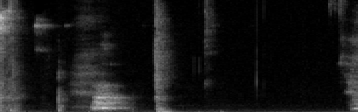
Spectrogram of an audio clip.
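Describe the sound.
A man imitates a dog, as he does when his cat jumps on him, letting out a series of short, loud, rough barks at uneven intervals, with brief quiet gaps between them and no other talking.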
